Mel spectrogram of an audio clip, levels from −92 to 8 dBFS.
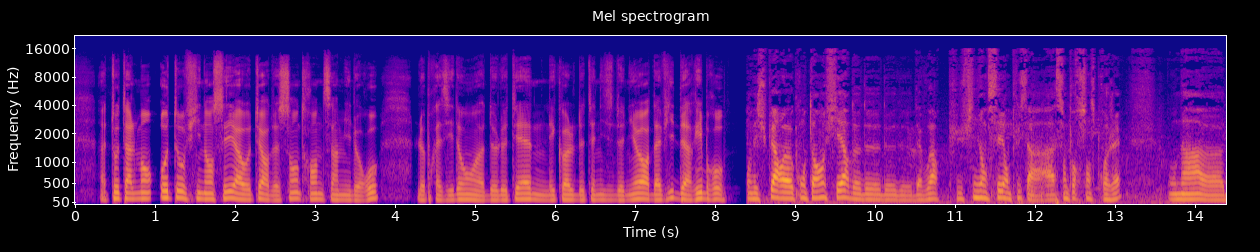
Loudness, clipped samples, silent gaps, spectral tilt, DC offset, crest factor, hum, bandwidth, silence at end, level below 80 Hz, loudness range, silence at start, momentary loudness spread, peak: -22 LUFS; under 0.1%; 8.32-8.37 s; -6 dB/octave; under 0.1%; 20 dB; none; 16 kHz; 0 s; -48 dBFS; 5 LU; 0.3 s; 10 LU; -2 dBFS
